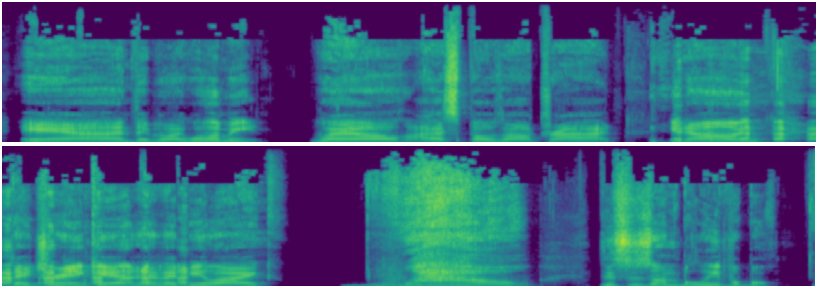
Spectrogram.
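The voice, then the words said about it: Put-on Southern accent. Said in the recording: “Did you just do a Southern accent”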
